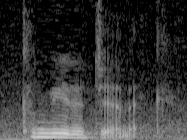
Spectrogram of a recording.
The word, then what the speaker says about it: comedogenic: of um and I don't think I can pronounce it properly so I'll let you the formulations that don't clog pores non comitogenic comitogenic yeah and that's c o m e d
